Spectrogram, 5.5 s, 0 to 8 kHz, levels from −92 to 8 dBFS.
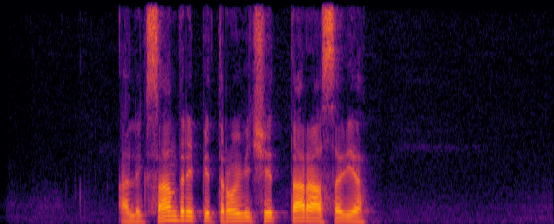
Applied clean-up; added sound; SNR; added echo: none; none; none; none.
